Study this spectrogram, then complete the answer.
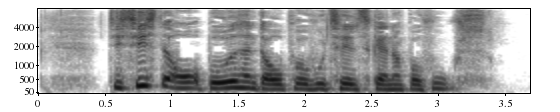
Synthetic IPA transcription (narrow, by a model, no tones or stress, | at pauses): d̥isisd̥əɒ̰ːb̥o̝ːð̞ˠəɦænd̥ɒʊpʰɒ̽ɦo̝t͡sʰelsɡ̥ænɐb̥ɒhṵːs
